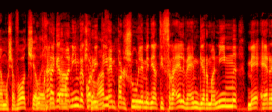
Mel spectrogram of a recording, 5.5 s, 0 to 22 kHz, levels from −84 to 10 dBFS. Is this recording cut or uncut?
cut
